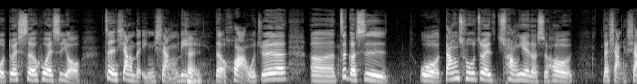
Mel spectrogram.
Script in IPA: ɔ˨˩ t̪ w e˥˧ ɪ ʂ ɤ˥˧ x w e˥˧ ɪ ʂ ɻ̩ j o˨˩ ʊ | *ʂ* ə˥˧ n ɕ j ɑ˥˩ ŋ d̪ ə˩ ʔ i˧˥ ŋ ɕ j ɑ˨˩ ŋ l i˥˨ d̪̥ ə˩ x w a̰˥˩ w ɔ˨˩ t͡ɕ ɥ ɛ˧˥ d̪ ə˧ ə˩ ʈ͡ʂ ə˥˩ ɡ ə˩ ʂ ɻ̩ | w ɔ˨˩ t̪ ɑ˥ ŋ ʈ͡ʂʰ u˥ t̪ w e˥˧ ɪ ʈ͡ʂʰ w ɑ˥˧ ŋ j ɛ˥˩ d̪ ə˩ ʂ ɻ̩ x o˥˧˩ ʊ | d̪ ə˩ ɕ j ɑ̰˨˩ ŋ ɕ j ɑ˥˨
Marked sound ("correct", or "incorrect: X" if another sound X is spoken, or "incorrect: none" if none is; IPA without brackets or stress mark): incorrect: ʈ͡ʂ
